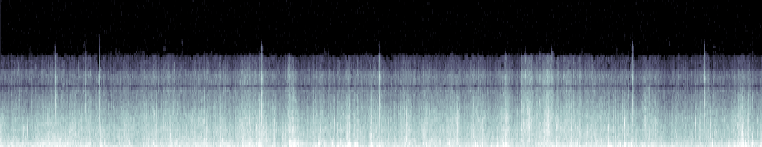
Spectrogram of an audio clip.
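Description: Gravel bike tyres rolling over a stony dirt track: a steady crunching crackle dotted with many small knocks and rattles from the bike. The tyres are pumped hard to two bar, so the bumps come through with almost no cushioning.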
